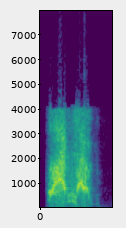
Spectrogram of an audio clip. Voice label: Bless You Sms Tone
